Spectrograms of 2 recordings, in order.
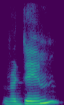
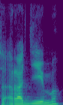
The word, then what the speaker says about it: Radim: I have our friend Radim, right? Did I say it right? I Well, it's pronounced Rajim, but yeah, it's close enough like Yeah, you can call me you can call me.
